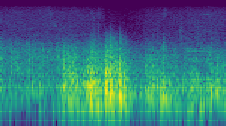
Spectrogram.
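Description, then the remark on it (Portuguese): A deep, rumbling thunderclap from a lightning strike swells to a heavy peak after about a second, then rolls on in a low, sustained growl, with a faint rain-like hiss underneath. No one speaks. “Xangô, entre nuvens, chegou com seu raio e o lançou sobre a colina Okere.”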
